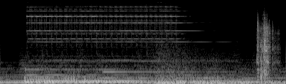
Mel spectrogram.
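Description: A telephone bell rings loudly in the Mossler household in Houston in 1961, with a sustained metallic jangle for about two seconds, then a brief second burst begins near the end, heard alone. The call is from Candy Mossler's sister.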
